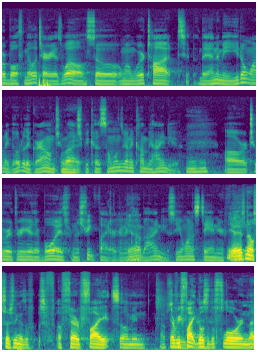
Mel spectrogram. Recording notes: On this episode we step outside of the studio and take a trip over to the Arts District in Las Vegas to visit Vegas Kombat Fight Club.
